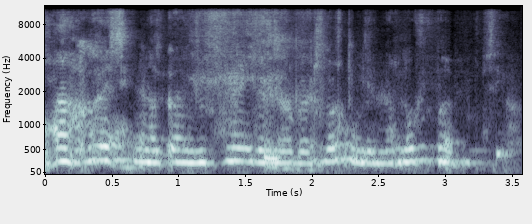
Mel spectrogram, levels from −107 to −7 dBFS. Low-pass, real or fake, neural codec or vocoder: 10.8 kHz; fake; codec, 24 kHz, 3 kbps, HILCodec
